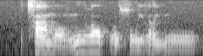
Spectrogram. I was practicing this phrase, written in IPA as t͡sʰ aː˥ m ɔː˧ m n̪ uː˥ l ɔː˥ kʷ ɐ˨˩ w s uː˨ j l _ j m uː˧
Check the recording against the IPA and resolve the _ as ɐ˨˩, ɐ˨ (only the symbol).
ɐ˨˩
